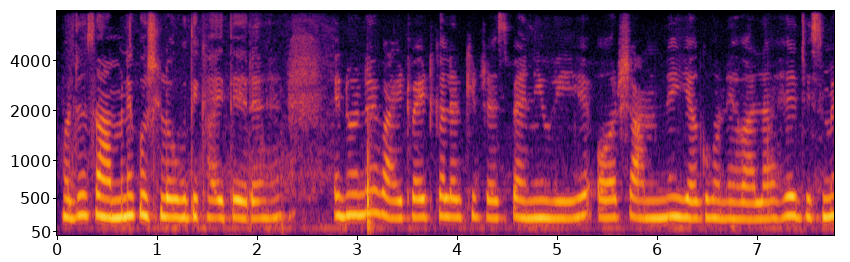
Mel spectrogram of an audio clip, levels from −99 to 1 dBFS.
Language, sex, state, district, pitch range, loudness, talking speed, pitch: Hindi, female, Delhi, New Delhi, 235-255 Hz, -19 LUFS, 175 wpm, 245 Hz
